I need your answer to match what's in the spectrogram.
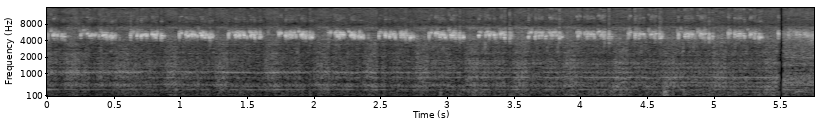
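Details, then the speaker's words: Chevy Tahoe with the battery light on and a drained battery, engine running: a loud, high chirp about once a second from the accessory drive. The tensioner, idler or alternator is suspected; the alternator is not charging (11.5 V) and there is a burning smell. "Something's making noise. I don't know if it's a tensioner, an idler pulley, or if it's the actual alternator. Something's wrong."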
